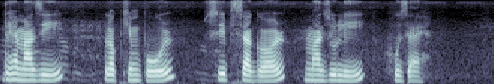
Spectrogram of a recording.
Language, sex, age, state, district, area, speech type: Assamese, female, 18-30, Assam, Dhemaji, rural, spontaneous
